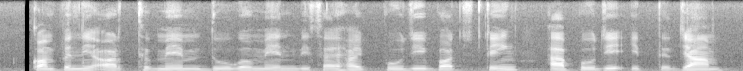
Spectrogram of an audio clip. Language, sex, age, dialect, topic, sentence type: Magahi, male, 56-60, Western, banking, statement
